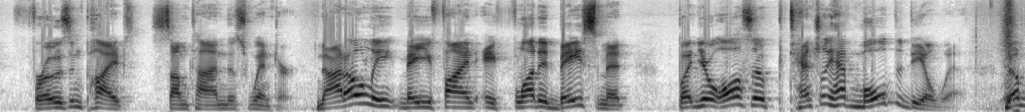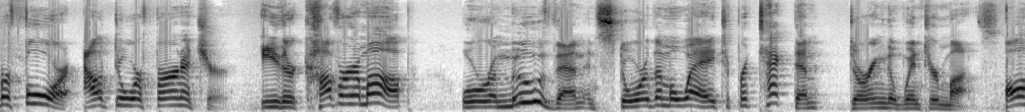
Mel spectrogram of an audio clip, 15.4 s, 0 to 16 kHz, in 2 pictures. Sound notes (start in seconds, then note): 7.3 text whooshes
